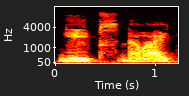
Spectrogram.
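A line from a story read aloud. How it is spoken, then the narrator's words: Hoarse reply. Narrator (Russian): сипло отозвался я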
